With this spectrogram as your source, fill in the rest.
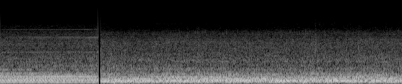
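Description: Motorcycles rumble past close by.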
